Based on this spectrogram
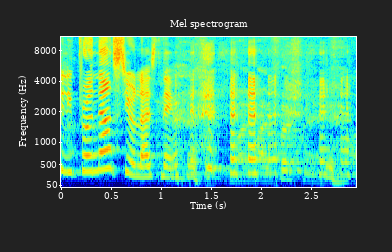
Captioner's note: laughter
